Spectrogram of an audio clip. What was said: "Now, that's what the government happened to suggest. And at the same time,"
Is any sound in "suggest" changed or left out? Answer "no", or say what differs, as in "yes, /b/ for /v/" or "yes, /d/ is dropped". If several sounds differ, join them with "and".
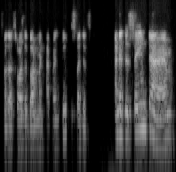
yes, /t/ is dropped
